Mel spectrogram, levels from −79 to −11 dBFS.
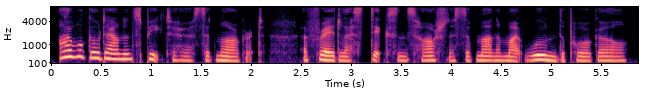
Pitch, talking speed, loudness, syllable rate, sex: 195 Hz, 215 wpm, -20 LUFS, 5.1 syllables/s, female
